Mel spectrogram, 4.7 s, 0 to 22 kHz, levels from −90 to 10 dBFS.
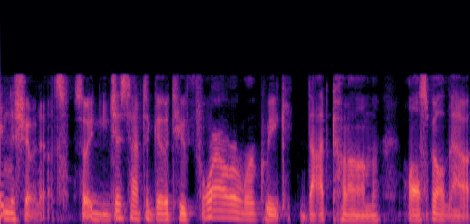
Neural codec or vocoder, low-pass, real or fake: codec, 16 kHz in and 24 kHz out, 1.1 kbps, FireRedTTS-2 codec; 5.4 kHz; fake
